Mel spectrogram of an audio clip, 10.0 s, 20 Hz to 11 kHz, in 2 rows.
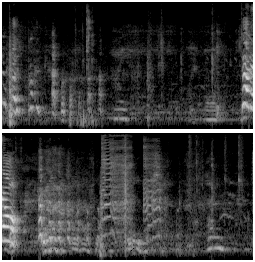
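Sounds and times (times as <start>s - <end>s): woman talking: 4.8s - 5.4s.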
